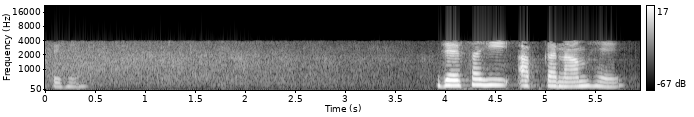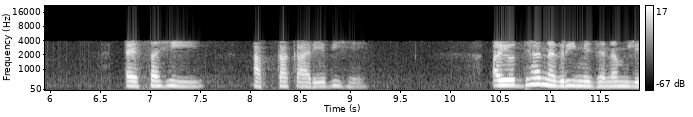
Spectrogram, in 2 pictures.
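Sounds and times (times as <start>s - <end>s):
audience applause: 0.0s - 3.9s
speech: 0.1s - 0.6s, 3.9s - 5.9s, 6.8s - 9.2s, 10.4s - 11.8s.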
